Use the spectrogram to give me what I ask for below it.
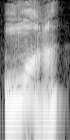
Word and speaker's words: mwah: Mwah. M W Ah. And it rhymes with ooh la.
